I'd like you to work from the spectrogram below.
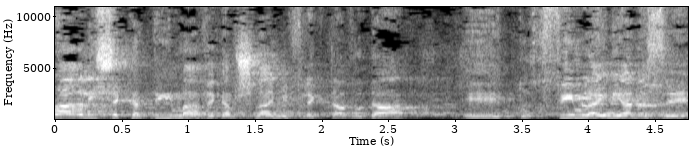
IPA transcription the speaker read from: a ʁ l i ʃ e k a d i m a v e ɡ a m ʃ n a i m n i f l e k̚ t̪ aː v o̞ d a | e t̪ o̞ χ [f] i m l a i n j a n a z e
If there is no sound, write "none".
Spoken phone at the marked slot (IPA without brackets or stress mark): f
